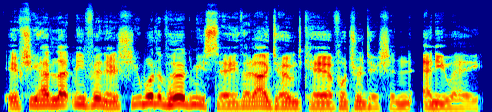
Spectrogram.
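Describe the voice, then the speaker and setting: A man voicing a stuffy, composed middle-aged unicorn nobleman, formal and measured, in a storybook reading. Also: mid-range voice, pushed and bright, no echo, close to an everyday voice. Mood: firm, explanatory. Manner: formal, measured, matter-of-fact.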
